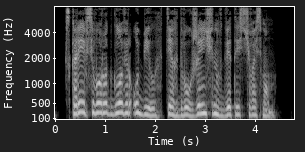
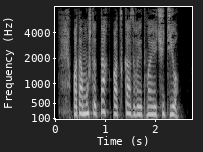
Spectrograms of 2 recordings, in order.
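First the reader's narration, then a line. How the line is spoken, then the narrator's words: Snapping back. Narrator (Russian): огрызнулась она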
